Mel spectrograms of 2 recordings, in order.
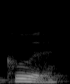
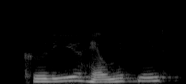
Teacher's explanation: you don't pronounce the L.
